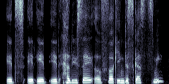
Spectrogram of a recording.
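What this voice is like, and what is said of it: Bad put-on French accent. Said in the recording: “That was a very bad French accent.”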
